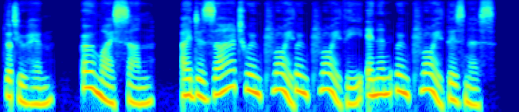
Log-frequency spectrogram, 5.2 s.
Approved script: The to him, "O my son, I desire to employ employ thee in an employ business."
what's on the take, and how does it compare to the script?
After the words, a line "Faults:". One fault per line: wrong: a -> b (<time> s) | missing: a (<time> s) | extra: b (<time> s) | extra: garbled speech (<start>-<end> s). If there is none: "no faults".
The to him, "O my son, I desire to employ employ thee in an employ business."
Faults:
no faults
